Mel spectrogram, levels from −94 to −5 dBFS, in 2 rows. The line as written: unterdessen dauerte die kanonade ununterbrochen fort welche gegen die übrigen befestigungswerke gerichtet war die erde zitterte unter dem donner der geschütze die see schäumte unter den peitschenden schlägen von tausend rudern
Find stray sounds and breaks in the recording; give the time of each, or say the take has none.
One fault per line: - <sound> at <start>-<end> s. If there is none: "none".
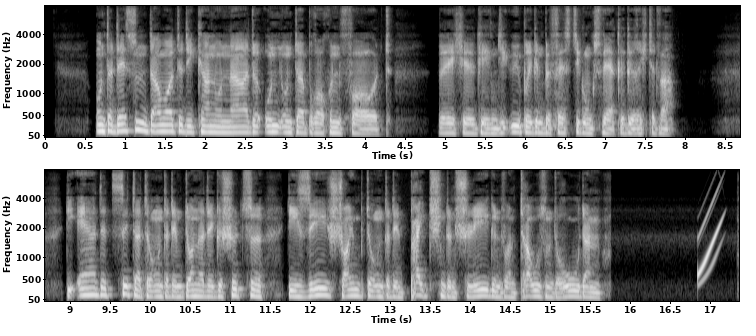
- chirp at 16.8-17.2 s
